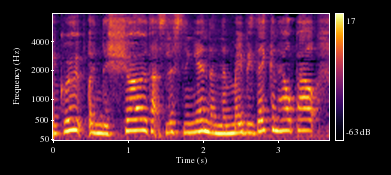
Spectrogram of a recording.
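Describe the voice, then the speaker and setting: With a British accent, a woman talks at a moderate pace and a fairly high pitch, keeping her intonation fairly even. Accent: noticeable British. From UK. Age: 40s. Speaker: life coach and live show host. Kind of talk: casual live-stream chat.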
